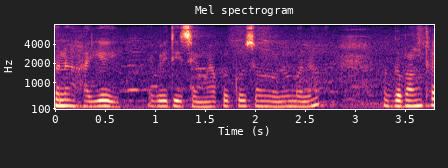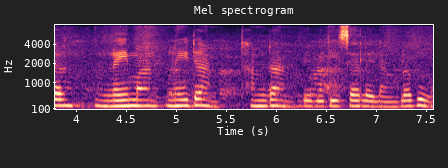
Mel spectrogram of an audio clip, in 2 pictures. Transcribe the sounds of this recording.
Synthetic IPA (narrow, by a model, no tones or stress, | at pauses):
ɯnɯɦajɯj | ebediseŋmapʰɯɾkosɯŋnonɯmɯnɯ | ɡɯbaŋtʰaɾnɯjmanɯjdantʰamdanbebedisaɾlajlaŋblabɯ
